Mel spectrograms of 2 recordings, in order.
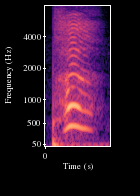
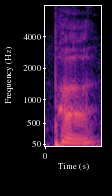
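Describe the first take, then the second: First: High, loud squeaked puff; imitated nervous squeak; blurted puh. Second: Said in the usual way. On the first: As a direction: burst out one strangled high syllable. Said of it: "She just says, "Puh". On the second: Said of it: "She just says".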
